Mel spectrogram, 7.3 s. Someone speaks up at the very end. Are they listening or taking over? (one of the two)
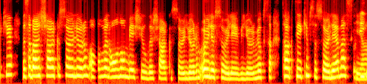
taking over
